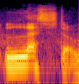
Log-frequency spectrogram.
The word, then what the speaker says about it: Leicester: And you go, it's pronounced Leicester. We don't say the E-S.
